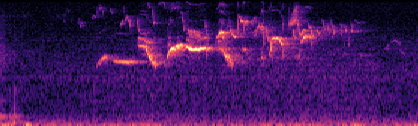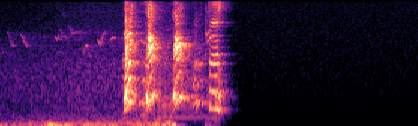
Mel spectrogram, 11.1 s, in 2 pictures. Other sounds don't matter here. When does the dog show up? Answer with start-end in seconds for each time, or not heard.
7.2-8.6.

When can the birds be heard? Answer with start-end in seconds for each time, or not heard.
0.0-8.4.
